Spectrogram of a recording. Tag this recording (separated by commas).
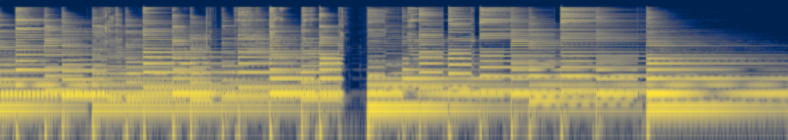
Musical instrument, Acoustic guitar, Plucked string instrument, Music, Guitar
